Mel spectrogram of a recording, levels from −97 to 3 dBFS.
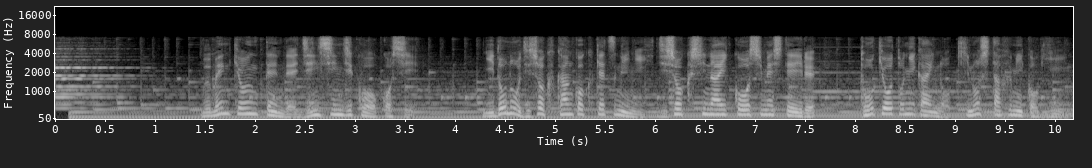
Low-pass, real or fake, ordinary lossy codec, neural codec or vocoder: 7.2 kHz; real; none; none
